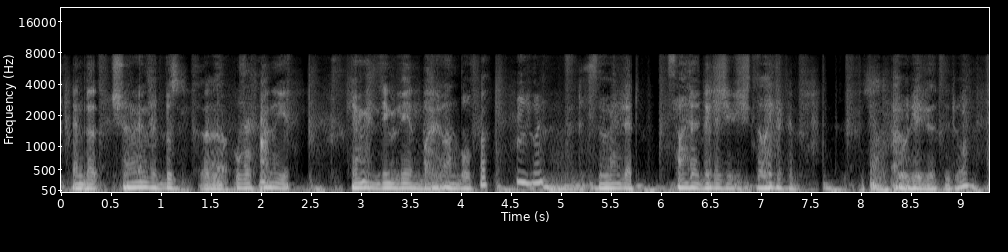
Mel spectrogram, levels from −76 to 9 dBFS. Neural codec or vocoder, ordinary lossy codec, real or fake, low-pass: codec, 16 kHz, 1 kbps, FreqCodec, larger model; none; fake; none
